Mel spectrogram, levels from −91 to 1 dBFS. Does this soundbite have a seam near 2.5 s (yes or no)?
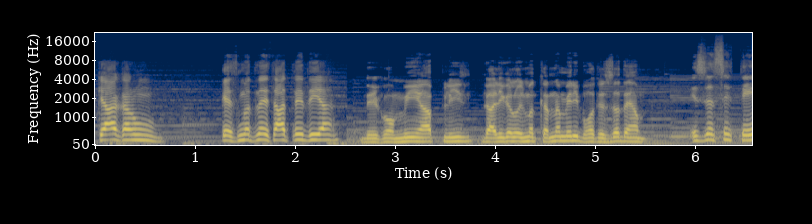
yes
